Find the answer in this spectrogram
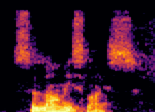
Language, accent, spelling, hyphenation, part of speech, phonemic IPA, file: English, Southern England, salami-slice, sa‧la‧mi-slice, verb, /səˈlɑːmi ˌslaɪs/, LL-Q1860 (eng)-salami-slice.wav
- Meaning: To engage in salami slicing.: To divide (something) into small groups or portions; specifically, to tackle (a big task, etc.) in incremental steps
